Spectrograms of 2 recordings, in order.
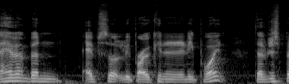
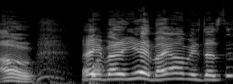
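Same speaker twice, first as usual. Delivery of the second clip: put-on cheerful voice, much higher pitch; 11 semitones higher than usual. Retelling games with their army, the speaker plays their past self greeting an opponent, mock-cheerful. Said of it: "trying to be all cheerful".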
